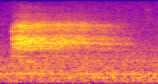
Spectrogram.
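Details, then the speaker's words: Handheld Doppler over a leg vein during compression in venous disease; blood goes up and then flows back the opposite way as a sustained, hissing whoosh over a second, fading slowly; venous reflux. "you hear that, there's reflux. And that's what it is. You pressed it, blood goes up, and then it comes back on the opposite direction."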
